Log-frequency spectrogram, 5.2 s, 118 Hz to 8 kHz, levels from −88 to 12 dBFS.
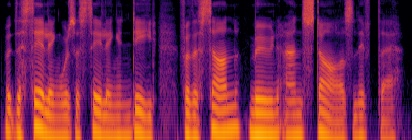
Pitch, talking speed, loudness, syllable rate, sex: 130 Hz, 175 wpm, -17 LUFS, 4.3 syllables/s, male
